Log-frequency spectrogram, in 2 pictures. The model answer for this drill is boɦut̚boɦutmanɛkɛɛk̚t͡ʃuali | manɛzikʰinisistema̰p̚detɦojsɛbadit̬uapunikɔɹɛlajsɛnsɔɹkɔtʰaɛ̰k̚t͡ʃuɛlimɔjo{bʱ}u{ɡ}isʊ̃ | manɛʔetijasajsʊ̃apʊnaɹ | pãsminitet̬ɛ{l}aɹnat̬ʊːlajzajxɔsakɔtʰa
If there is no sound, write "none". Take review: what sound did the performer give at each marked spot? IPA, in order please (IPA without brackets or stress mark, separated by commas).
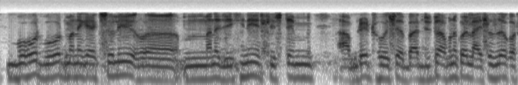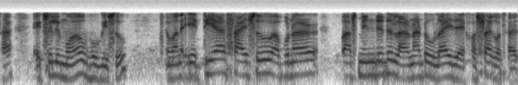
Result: bʱ, ɡ, l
